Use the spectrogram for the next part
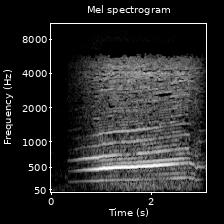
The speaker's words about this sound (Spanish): Me compro una moto que me tiene loco, que cuando la prendo suena to to to to to.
